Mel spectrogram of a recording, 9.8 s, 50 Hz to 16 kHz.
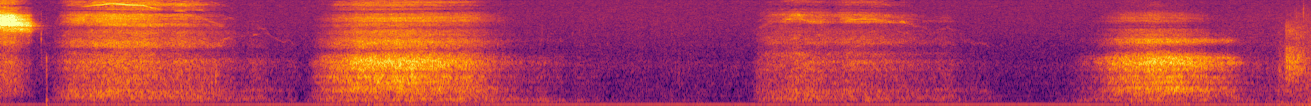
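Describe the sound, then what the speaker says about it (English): Two slow, deep breaths during a morning stretching routine, each a long audible inhale and exhale, close and fairly quiet over a faint steady hum. "Take 2 breaths."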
